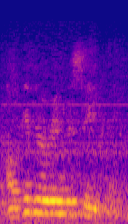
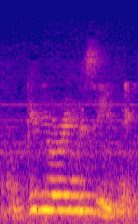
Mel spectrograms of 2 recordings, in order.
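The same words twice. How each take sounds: First: The level pitch stays somewhat lower throughout. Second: The level pitch stays relatively high throughout. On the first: "Sometimes it's not as high as that" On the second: "Where I demonstrated it there was relatively high"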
